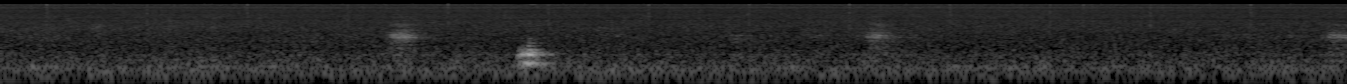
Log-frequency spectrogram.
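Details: Patient with chronic burping/hiccups, quiet room: brief, abrupt gulping sounds every four to five seconds, one louder than the rest, fitting recurrent hiccups.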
